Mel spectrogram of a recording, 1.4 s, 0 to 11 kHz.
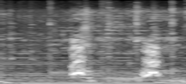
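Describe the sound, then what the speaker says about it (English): Two short, sharp dog barks about half a second apart ring out close by outdoors, from a group of three dogs wandering around a coastal birding area at Ria de Alvor in Portugal. "So I brought my 3 dogs with me, and they're going to wander around while I'm doing this."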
